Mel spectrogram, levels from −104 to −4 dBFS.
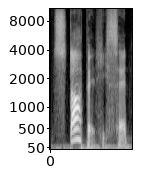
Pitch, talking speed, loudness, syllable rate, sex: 90 Hz, 195 wpm, -19 LUFS, 3.6 syllables/s, male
